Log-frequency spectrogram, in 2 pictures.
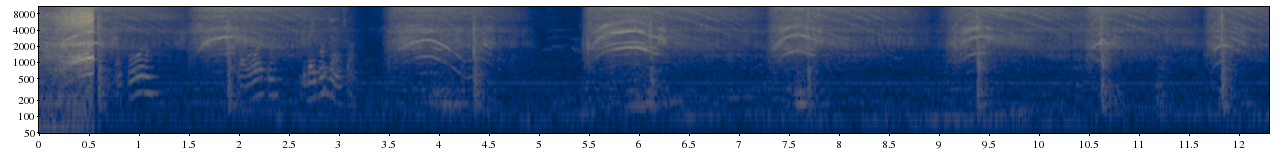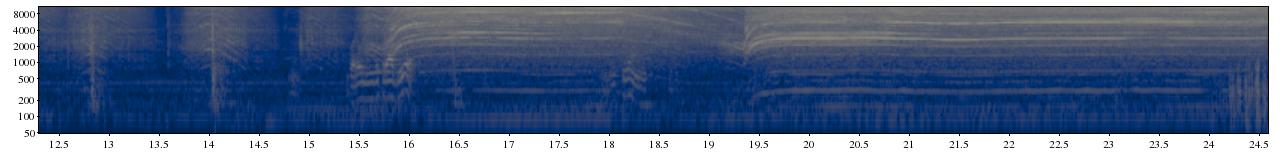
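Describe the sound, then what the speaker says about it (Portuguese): A power drill bores a hole in a Volkswagen Saveiro car part, its whine revving up in short repeated bursts before settling into one long, steady, high-pitched drilling run close by. "Eu vou furar ele."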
